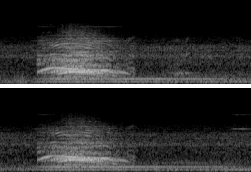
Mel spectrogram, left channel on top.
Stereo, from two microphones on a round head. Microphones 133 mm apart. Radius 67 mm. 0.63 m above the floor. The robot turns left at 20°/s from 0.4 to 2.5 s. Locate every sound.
0.4 s a shout: 30° left (ahead or behind); by 1.4 s 20° left (ahead or behind)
